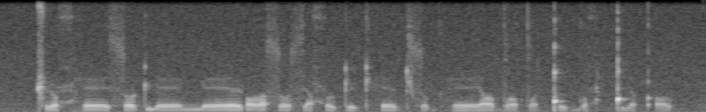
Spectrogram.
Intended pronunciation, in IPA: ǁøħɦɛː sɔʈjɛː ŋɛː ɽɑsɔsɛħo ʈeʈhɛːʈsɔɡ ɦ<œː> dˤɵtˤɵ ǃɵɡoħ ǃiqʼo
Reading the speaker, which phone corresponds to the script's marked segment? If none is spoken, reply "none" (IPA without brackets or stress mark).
ɛː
